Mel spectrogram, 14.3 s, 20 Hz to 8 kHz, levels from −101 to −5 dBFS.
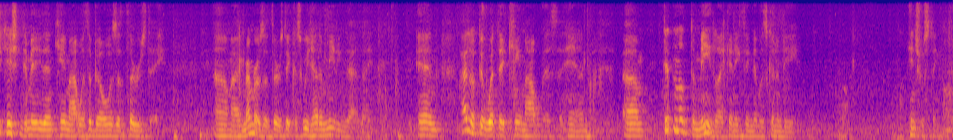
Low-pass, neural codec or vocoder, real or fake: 7.2 kHz; codec, 16 kHz in and 24 kHz out, 1 kbps, XY-Tokenizer; fake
